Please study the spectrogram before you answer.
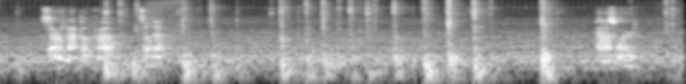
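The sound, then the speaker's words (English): Typing on a computer keyboard as a script is entered at a terminal: quiet, irregular bursts of light key clicks with short pauses, and one sharper tap near the end. “And I'm going to just type in a script here.”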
